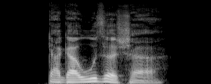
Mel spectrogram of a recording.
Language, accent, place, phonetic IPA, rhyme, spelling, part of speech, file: German, Germany, Berlin, [ɡaɡaˈuːzɪʃɐ], -uːzɪʃɐ, gagausischer, adjective, De-gagausischer.ogg
- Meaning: inflection of gagausisch: 1. strong/mixed nominative masculine singular 2. strong genitive/dative feminine singular 3. strong genitive plural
